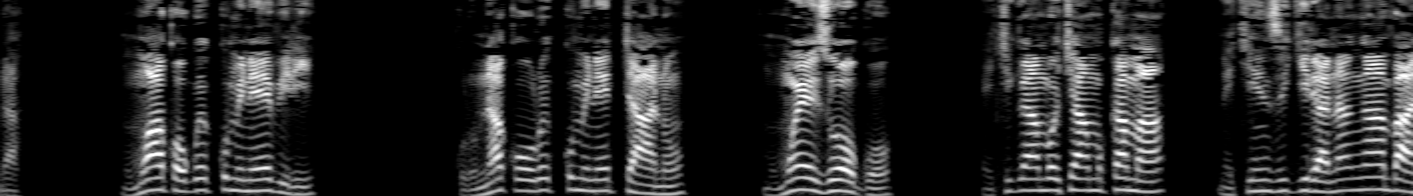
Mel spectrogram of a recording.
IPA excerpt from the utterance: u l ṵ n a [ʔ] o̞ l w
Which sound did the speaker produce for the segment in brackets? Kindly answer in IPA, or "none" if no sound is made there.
k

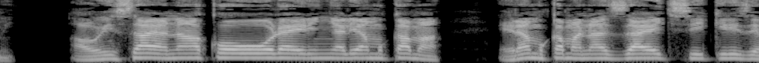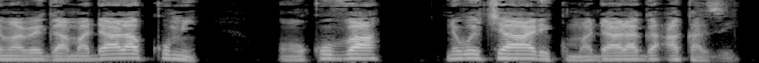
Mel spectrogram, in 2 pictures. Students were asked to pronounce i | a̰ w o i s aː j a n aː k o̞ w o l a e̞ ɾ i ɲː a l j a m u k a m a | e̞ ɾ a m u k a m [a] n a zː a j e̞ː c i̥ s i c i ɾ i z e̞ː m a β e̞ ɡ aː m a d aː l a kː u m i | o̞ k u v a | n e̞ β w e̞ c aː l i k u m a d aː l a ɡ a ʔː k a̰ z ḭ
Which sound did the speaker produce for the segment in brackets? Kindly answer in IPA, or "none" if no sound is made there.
a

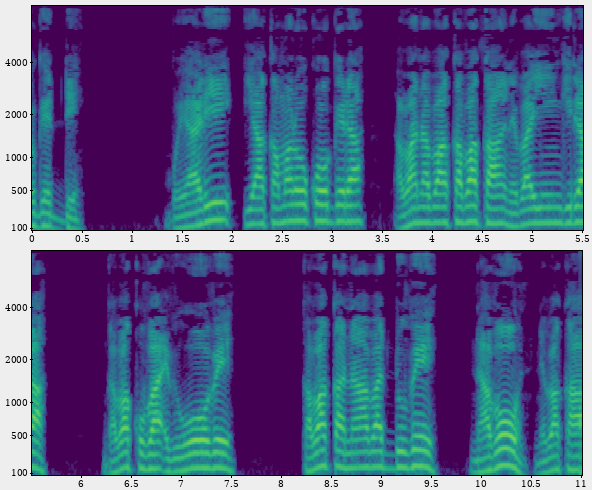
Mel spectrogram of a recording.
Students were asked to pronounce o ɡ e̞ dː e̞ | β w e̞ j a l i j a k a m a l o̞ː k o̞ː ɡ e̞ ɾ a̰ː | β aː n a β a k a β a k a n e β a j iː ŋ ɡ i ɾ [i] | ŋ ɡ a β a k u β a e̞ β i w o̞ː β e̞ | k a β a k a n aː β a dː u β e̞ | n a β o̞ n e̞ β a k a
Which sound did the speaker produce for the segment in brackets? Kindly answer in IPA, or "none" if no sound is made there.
a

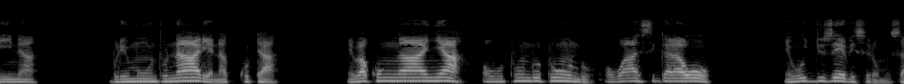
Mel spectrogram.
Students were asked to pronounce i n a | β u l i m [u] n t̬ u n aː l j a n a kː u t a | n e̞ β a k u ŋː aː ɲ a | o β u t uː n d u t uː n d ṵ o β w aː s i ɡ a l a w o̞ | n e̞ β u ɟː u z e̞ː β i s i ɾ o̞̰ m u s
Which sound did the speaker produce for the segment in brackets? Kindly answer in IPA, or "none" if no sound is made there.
uː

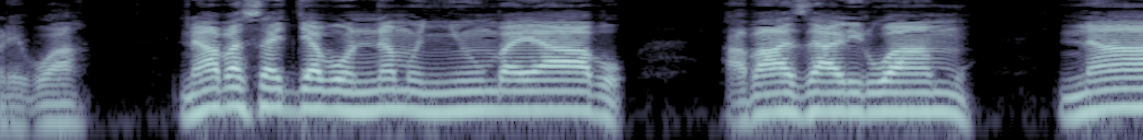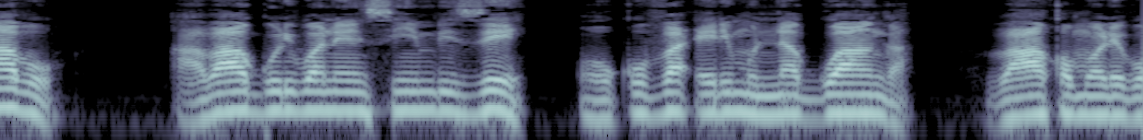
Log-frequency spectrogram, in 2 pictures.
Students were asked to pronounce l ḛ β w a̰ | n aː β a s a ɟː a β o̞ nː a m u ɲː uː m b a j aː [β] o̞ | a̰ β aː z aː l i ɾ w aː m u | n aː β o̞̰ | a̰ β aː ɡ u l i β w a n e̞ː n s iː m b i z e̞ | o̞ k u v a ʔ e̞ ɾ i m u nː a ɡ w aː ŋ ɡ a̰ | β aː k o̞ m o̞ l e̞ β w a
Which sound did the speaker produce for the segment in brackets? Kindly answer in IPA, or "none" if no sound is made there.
β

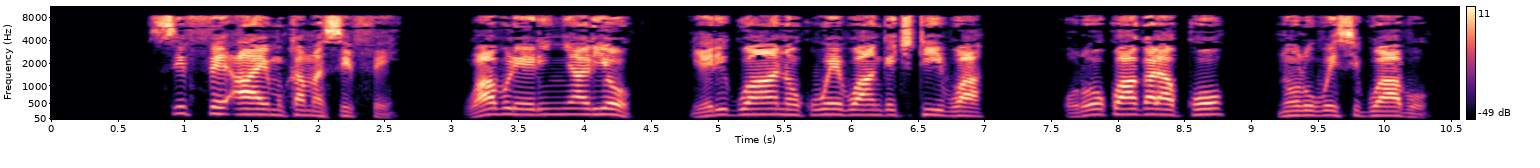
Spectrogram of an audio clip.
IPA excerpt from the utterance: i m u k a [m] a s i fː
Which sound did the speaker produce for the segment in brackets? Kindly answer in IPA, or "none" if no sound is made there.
m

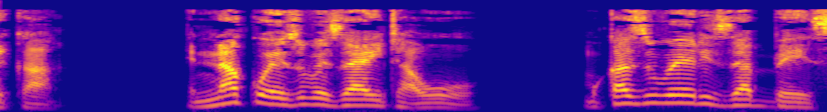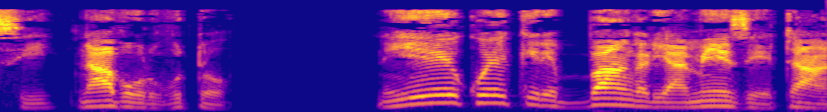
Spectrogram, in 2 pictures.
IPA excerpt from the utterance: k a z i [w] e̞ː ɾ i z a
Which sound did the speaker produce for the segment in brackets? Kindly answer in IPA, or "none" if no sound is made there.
w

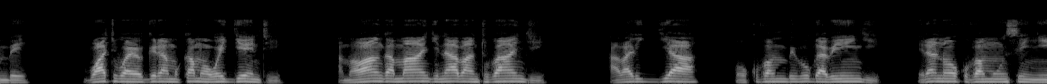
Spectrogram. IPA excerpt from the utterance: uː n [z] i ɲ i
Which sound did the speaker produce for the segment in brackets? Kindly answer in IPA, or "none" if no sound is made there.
s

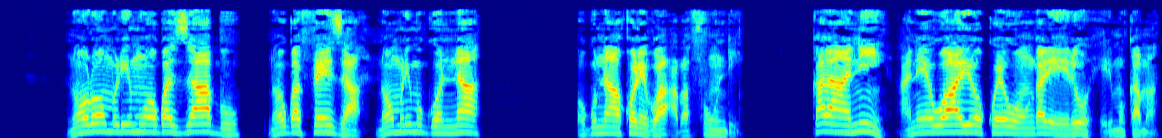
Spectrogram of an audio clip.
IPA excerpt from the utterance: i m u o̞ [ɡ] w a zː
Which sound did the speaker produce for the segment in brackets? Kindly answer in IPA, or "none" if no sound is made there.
ɡ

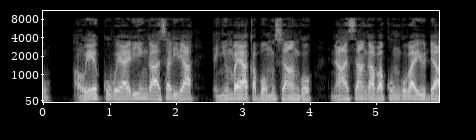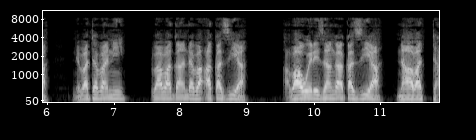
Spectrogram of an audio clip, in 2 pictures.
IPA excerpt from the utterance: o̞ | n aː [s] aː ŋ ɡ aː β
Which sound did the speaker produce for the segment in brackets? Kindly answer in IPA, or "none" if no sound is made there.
s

